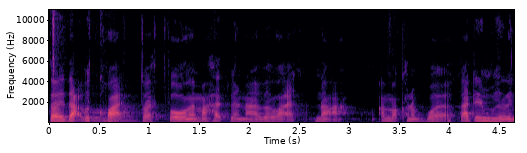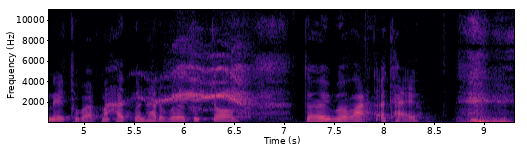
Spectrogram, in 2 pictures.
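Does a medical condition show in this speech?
Yes: profound deafness; speech therapy in childhood, able to talk, oral communicator.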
